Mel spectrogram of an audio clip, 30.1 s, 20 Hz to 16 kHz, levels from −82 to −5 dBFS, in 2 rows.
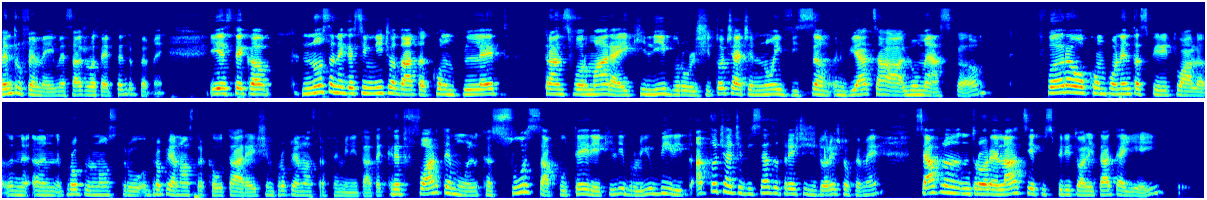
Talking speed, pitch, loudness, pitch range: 140 wpm, 180 Hz, -32 LUFS, 155-200 Hz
